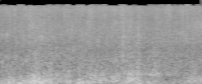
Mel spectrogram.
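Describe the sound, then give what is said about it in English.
Wind blowing through woodland near Stoke-on-Trent on a breezy, unusually warm October evening: a continuous low rushing roar with gusty swells and buffeting against the microphone. No voices. “Quite breezy tonight on this unseasonably warm day.”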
